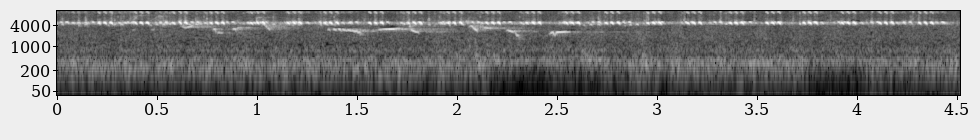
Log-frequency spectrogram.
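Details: Grasshoppers chirring in a flowering prairie meadow: a loud, high, continuous buzz with quick uneven pulses. A small bird overlays a run of short, falling chirps during the first half.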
